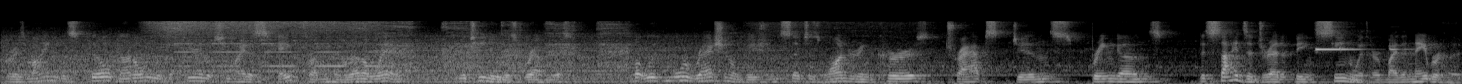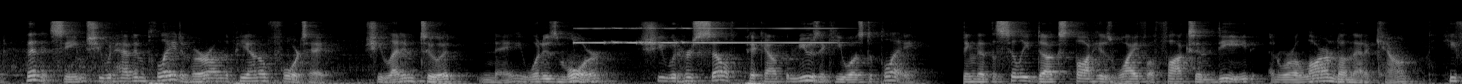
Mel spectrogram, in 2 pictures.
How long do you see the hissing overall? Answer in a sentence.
The hissing can be heard for 8 seconds in total.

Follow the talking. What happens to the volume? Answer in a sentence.
The volume of the talking stays about the same.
